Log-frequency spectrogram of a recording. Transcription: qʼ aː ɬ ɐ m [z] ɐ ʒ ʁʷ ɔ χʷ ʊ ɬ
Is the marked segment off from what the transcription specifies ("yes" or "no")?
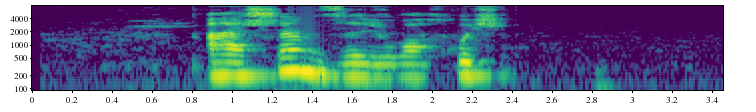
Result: no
